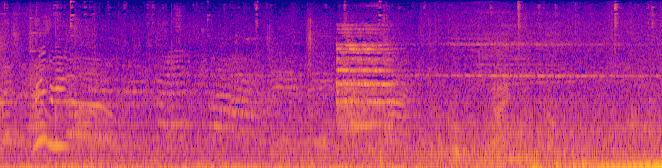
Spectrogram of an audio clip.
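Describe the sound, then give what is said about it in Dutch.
A tram pulls into a tram stop during a street demonstration, its wheels squealing in a high, thin tone midway through. Steady traffic noise runs underneath, with voices in the background and a low rumble swelling toward the end. “Ik zei nog, we lopen op de tramhalte. Verdomd is niet waar, als komt er een tram.”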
